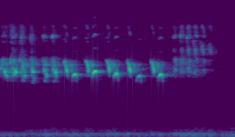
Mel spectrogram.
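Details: Rapid, continuous orange-headed thrush song, used as a lure to get birds answering in gacor style: a fast string of bright, slurred whistled notes run together without pause, with a soft low hum beneath.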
